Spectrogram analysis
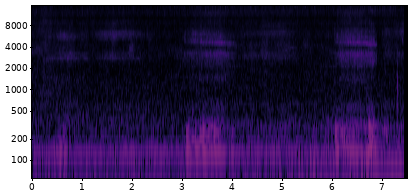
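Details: Mini Goldendoodle dog snoring in bed: soft, low rumbling breaths under a steady hum, with a few louder snoring breaths.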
